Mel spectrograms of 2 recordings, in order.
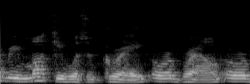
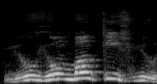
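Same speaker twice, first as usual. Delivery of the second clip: louder, higher, slow and scolding; cross peddler scolding monkeys; 6 semitones higher, 8 dB louder than usual. Acted. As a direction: wag a finger and scold the monkeys. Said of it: "he said".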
